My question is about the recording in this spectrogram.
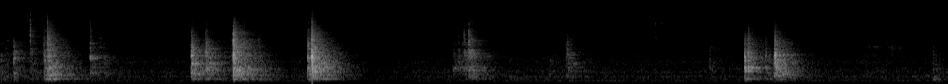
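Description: Metal hand tools clicking and clacking against an aluminium wing structure as a hand rivet squeezer is handled during riveting: short, sharp clacks in irregular clusters, the loudest a single knock about three seconds in.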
